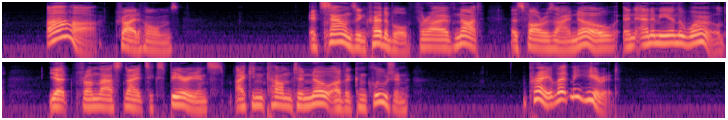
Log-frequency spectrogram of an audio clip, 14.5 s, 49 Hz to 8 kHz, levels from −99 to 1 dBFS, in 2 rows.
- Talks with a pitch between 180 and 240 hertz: No, medium, 140 Hz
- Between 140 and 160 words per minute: Yes, average, 155 wpm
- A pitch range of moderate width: No, wide, 6.9 semitones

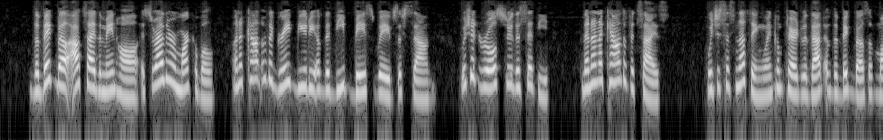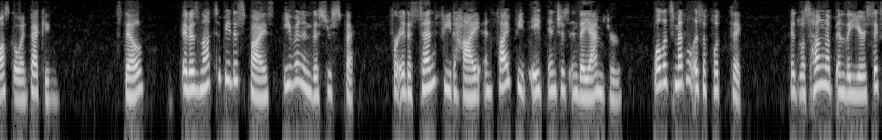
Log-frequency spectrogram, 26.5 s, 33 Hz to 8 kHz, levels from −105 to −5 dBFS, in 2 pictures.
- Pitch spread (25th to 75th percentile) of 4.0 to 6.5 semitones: Yes, wide, 5.4 semitones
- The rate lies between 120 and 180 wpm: No, fast, 205 wpm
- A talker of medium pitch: No, high, 235 Hz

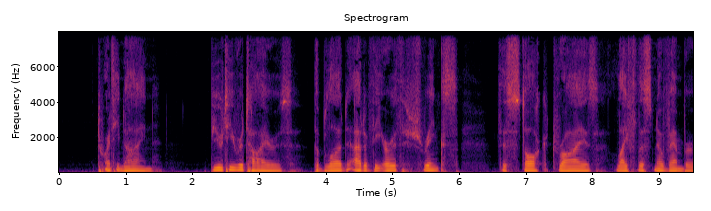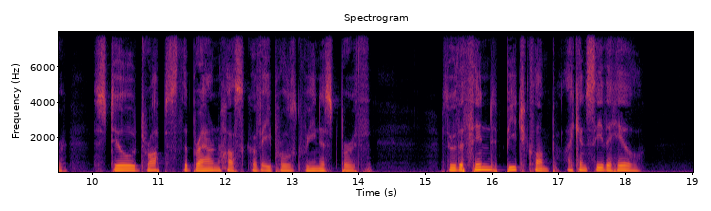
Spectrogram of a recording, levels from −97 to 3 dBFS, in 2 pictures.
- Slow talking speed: Yes, slow, 105 wpm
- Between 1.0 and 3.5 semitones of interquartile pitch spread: Yes, average, 2.8 semitones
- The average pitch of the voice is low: Yes, low, 120 Hz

